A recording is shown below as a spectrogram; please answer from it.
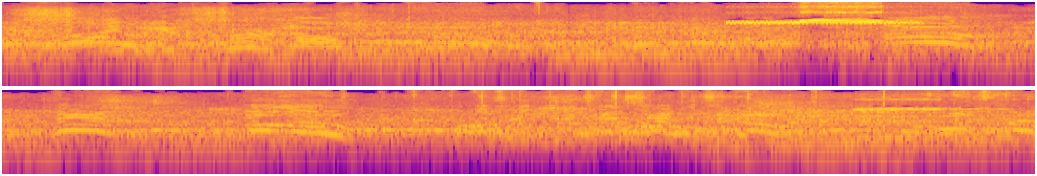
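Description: Crowd and coaches shouting in a gym hall during a youth wrestling match, several voices overlapping. A referee's whistle blows briefly about four seconds in and again near the end, stopping the action.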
